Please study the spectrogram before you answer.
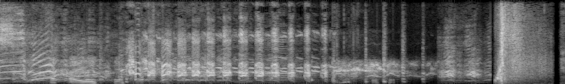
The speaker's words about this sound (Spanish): ¿Por qué de gallo a grillo? Porque se despierta con el canto del gallo.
